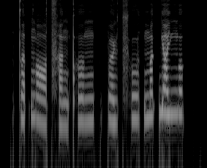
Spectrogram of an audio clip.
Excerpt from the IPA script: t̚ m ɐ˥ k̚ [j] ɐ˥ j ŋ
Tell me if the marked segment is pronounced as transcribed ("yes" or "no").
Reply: yes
